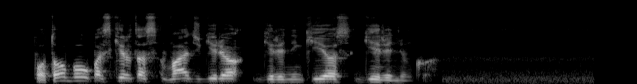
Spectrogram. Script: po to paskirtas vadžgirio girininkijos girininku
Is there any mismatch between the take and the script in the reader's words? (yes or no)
yes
